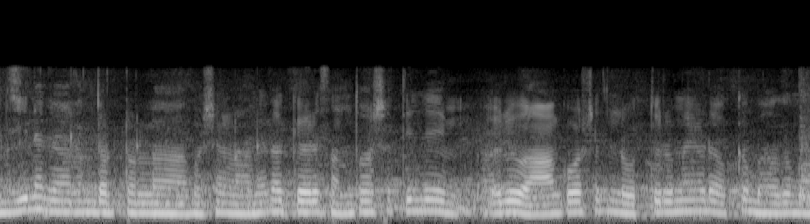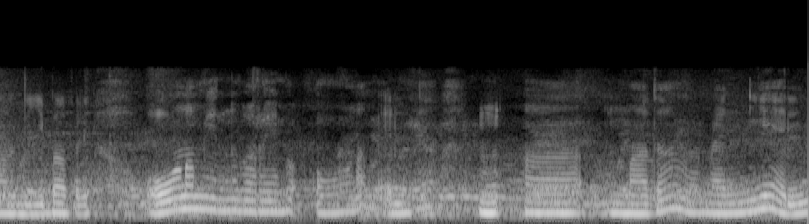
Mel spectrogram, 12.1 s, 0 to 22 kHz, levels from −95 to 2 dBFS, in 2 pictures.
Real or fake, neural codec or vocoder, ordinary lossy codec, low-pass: real; none; none; 7.2 kHz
